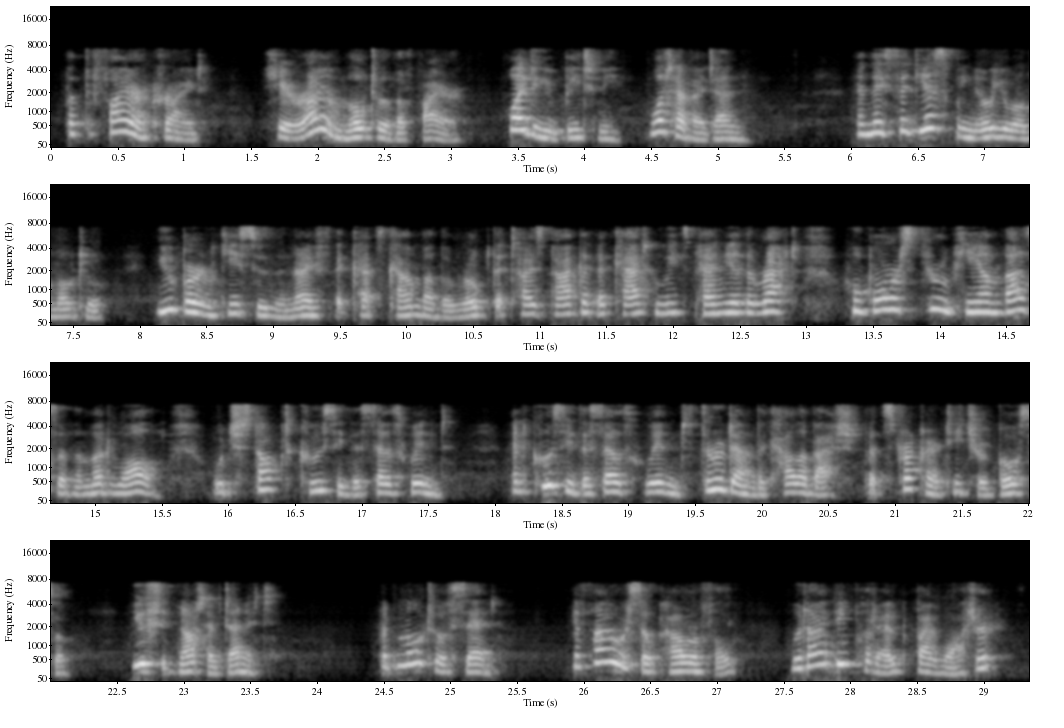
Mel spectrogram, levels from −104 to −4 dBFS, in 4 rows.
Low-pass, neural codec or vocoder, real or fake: 7.2 kHz; codec, 16 kHz, 4 kbps, FreqCodec, smaller model; fake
